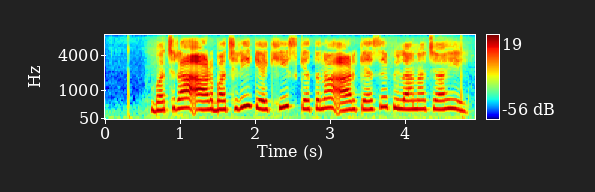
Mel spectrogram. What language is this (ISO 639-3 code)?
mai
